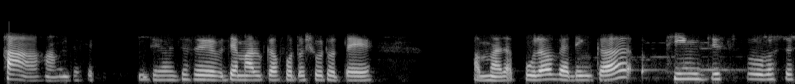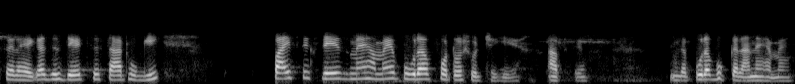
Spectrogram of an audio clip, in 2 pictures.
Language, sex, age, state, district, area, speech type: Hindi, female, 30-45, Uttar Pradesh, Sitapur, rural, conversation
